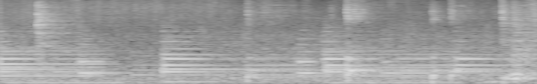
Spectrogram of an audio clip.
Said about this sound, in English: So our butter's nice and hot. We add the potatoes. You can hear it kind of sizzling.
